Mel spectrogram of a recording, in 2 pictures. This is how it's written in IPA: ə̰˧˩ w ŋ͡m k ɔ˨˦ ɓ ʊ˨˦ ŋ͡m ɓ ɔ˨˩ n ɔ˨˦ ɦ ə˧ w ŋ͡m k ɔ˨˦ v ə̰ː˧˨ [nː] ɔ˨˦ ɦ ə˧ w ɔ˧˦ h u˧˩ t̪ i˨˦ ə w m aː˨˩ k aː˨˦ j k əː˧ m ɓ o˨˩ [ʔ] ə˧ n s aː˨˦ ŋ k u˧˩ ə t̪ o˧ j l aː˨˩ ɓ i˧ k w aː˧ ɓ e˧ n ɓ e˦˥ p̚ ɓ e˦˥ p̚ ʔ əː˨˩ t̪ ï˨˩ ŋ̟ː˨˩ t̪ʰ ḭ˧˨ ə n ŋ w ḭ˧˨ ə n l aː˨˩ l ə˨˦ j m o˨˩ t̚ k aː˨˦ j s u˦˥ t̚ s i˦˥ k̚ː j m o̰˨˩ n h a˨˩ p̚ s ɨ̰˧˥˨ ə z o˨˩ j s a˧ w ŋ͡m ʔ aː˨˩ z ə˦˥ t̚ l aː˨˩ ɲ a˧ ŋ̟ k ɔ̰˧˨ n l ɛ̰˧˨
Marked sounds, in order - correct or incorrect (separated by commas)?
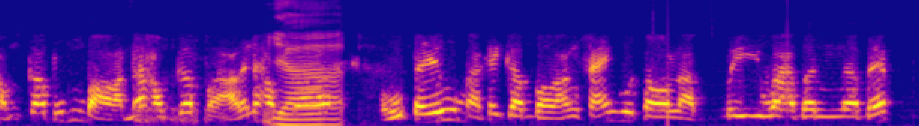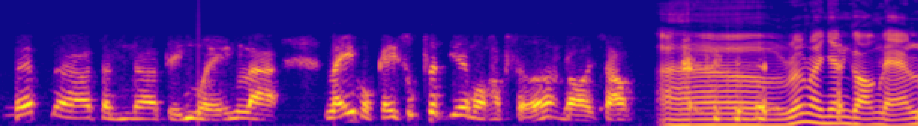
incorrect, correct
